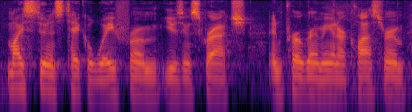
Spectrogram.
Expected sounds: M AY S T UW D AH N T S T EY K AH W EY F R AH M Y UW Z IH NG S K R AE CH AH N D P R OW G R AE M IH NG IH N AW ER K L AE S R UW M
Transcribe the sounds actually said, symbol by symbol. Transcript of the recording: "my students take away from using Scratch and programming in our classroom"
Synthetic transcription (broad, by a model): M AY S T UW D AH N T S T EY K AH W EY F R AH M Y UW Z IH NG S K R AE CH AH N P R OW G R AE M IH NG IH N AW ER K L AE S R UW M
